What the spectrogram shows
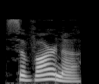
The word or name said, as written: savarna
